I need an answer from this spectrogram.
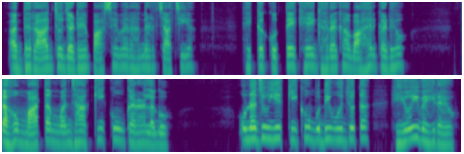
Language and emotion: Sindhi, sad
